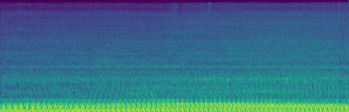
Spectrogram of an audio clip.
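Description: A Harley motorcycle engine runs loud and close while riding, with a heavy, steady low throb and a rapid uneven pulse that holds throughout.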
